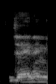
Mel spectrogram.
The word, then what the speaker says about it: Jaydon: Let me make sure it's Jaden and not Jaydon. Jaden Young. All right, cool. Jaden Young, we got it.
